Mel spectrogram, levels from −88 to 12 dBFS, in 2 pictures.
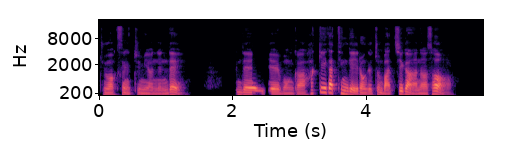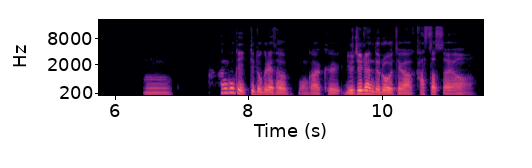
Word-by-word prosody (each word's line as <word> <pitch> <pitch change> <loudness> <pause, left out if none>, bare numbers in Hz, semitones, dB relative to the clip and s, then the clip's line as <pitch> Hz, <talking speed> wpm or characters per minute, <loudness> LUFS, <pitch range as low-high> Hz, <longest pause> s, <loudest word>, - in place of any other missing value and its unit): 중학생 110 -2 -3
쯤이었는데. 90 -7 -3 0.7
근데 125 -2 +3
이게 105 -1 0
뭔가 95 +1 -4
학기 235 - +1
같은 215 -6 +5
게 140 - +3
이런 110 0 +1
게 105 - -3
좀 - - -5
맞지가 145 - +2
않아서 90 +1 +1 1.1
음 115 0 -12 0.7
한국에 220 +1 +1
있기도 145 -3 -2
그래서 120 -3 0
뭔가 105 -2 -8
그 105 -3 -6
뉴질랜드로 125 -3 +3
제가 105 -2 -3
갔었어요. 85 -3 -6
110 Hz, 275 characters per minute, -23 LUFS, 95-130 Hz, 1.1 s, 같은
